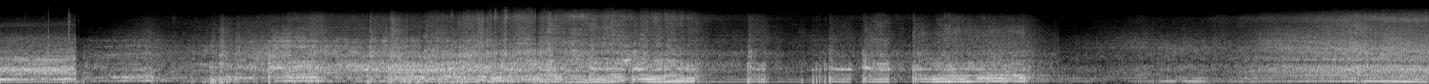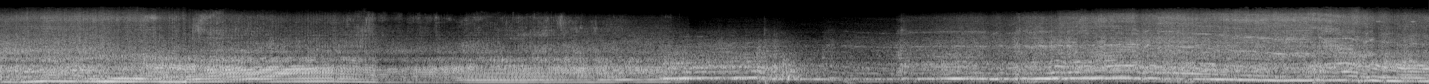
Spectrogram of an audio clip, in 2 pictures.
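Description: Rally cars driven hard one after another, engines revving high and dropping at each gearchange, with a brief quieter gap about ten seconds in. Near the end a Peugeot rally car's engine note falls as it brakes into a tight bend.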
